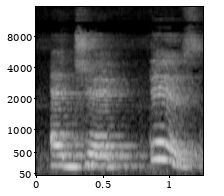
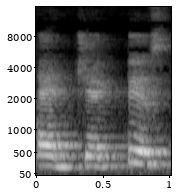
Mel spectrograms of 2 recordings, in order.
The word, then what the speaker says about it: adjective: This much we have learned in our previous videos, and today we are going to study about adjectives. Okay, not adjectives. Adjectives is wrong. Okay, adjective, D is silent.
